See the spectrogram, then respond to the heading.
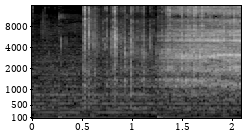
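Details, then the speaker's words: Model train locomotive from an auction lot on test track: lights up, small motor whirs with a harsh, rough grinding buzz but the loco does not move; something in the drive is broken. "And you can hear the motor running, but something else is not working. Something's broke."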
